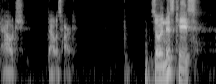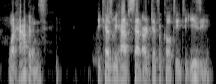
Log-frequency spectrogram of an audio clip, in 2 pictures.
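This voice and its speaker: A man's voice: deep voice, sharp tone. A young man giving a beginner programming workshop over slides, explaining step by step with small restarts. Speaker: workshop instructor.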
